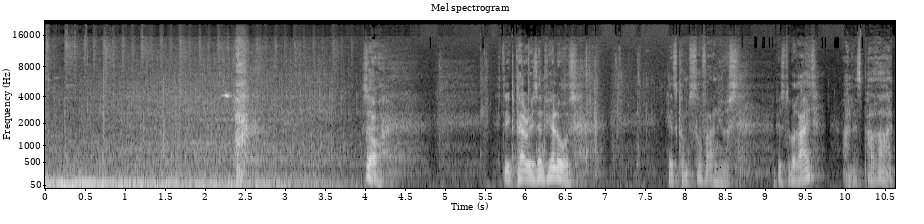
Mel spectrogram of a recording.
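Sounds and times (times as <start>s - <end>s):
car engine rumbling while pulling over: 0.0s - 4.6s
car tires crunching on sandy shoulder: 0.0s - 4.6s
speech: 4.0s - 4.4s, 5.7s - 6.9s, 7.8s - 10.6s.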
